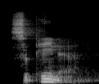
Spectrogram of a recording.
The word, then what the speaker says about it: subpoena: Subpoena. That is spelled S-U-B-P-O-E-N-A. So it doesn't really sound like it's written.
